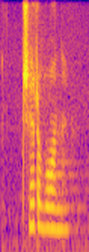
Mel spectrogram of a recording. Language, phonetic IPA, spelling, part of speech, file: Belarusian, [t͡ʂɨrˈvonɨ], чырвоны, adjective, Be-чырвоны.ogg
- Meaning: red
